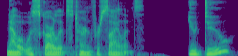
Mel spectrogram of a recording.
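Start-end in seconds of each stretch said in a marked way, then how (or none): none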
